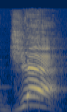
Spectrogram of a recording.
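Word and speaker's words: جَ: Your mouth should be tight in the front.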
